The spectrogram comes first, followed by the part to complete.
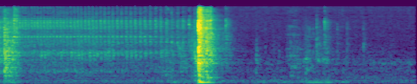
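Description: A small plastic toy car's gear mechanism whirring with a fast, even ticking for about two seconds. It ends in one sharp, loud knock.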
